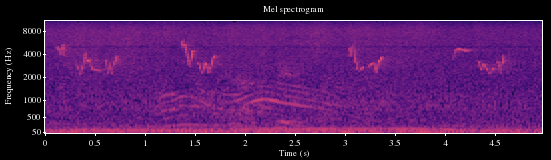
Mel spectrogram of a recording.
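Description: A songbird singing short, high, zigzagging phrases, repeated about once a second among trees, with faint distant voices in the background.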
